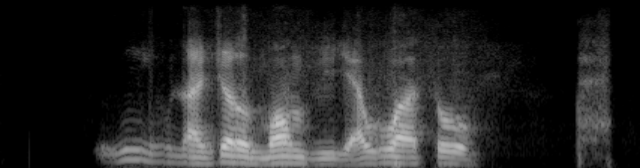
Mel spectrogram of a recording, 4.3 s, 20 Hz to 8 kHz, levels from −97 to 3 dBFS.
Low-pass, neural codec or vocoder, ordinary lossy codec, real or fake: 7.2 kHz; codec, 16 kHz, 0.8 kbps, ZipCodec; Opus, 32 kbps; fake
